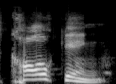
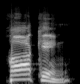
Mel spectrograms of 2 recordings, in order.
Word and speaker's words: caulking: I said that's not how that's pronounced. It's pronounced caulking. Have you ever noticed how women don't like they don't pronounce the T in water, but they sure as heck pronounce the L in caulking.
